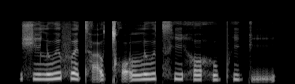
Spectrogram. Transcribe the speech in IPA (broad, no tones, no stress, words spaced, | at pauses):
ʃilɯɪ̯fɛtʰa̰ʊ̯ ǀʰɔ̰lːɯt͡sʰi hɤhupʰikḭ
